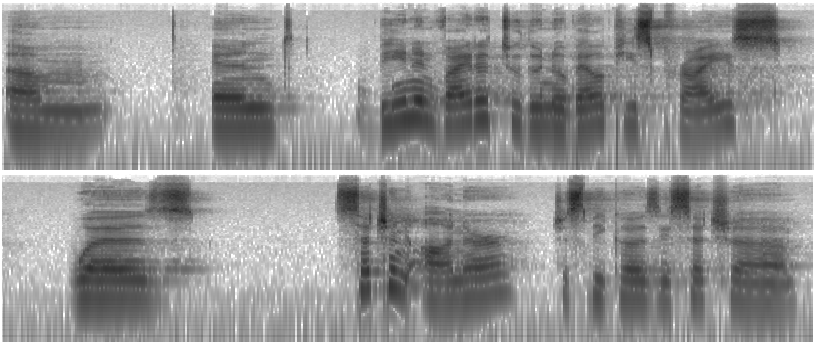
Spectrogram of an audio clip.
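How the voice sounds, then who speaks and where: A woman's voice: medium pitch, slow pace, dark tone. A woman from Tunisia, a singer answering interview questions in a reflective way, full of "like" and "you know". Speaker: singer and musician. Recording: long hall reverb.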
